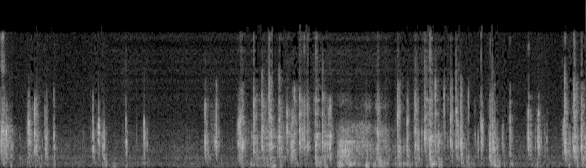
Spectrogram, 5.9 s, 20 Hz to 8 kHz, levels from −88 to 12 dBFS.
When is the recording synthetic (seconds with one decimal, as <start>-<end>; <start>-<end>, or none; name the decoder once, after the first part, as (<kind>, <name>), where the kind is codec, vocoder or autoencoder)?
1.1-4.6 (codec, DAC)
